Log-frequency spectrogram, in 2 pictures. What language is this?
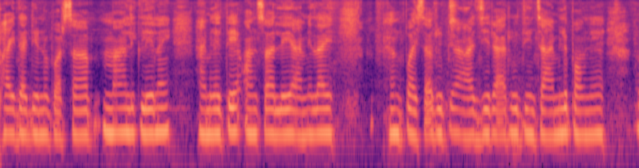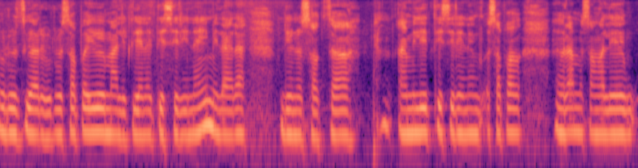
Nepali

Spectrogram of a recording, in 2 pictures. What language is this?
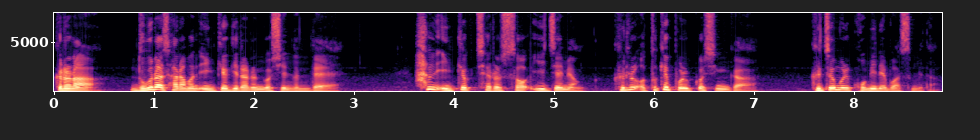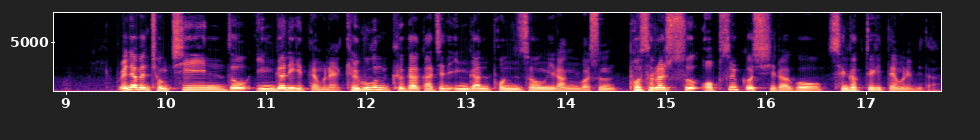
Korean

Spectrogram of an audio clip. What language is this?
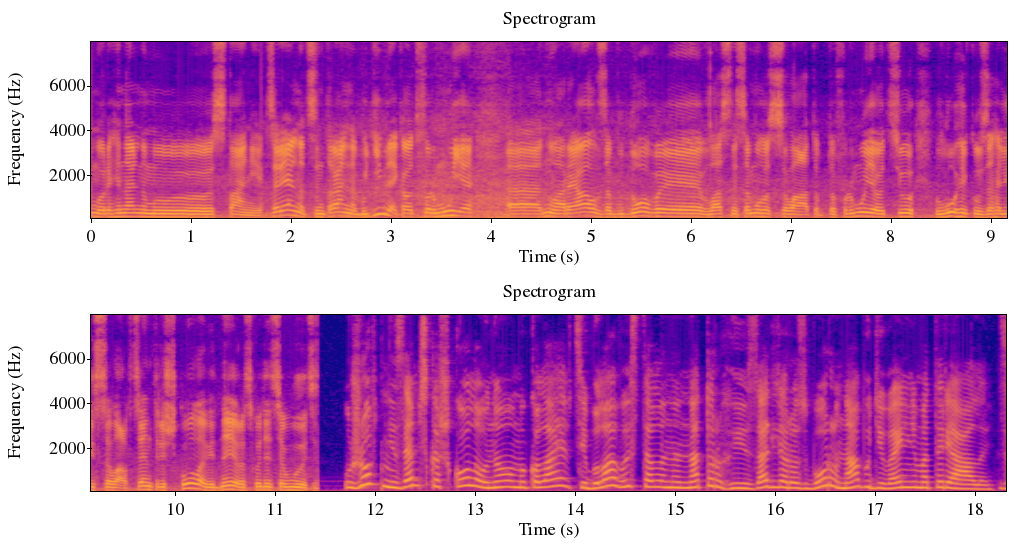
Ukrainian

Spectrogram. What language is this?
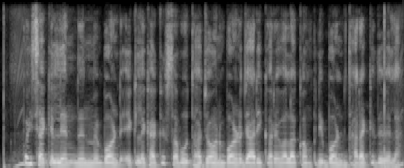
Bhojpuri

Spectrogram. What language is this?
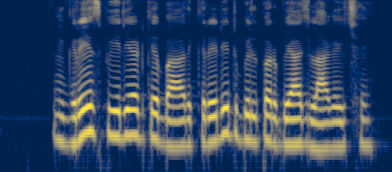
Maithili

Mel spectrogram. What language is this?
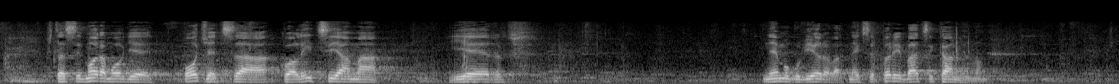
Croatian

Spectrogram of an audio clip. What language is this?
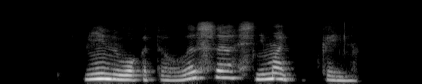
Bashkir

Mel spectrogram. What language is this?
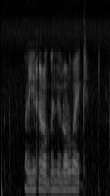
Masai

